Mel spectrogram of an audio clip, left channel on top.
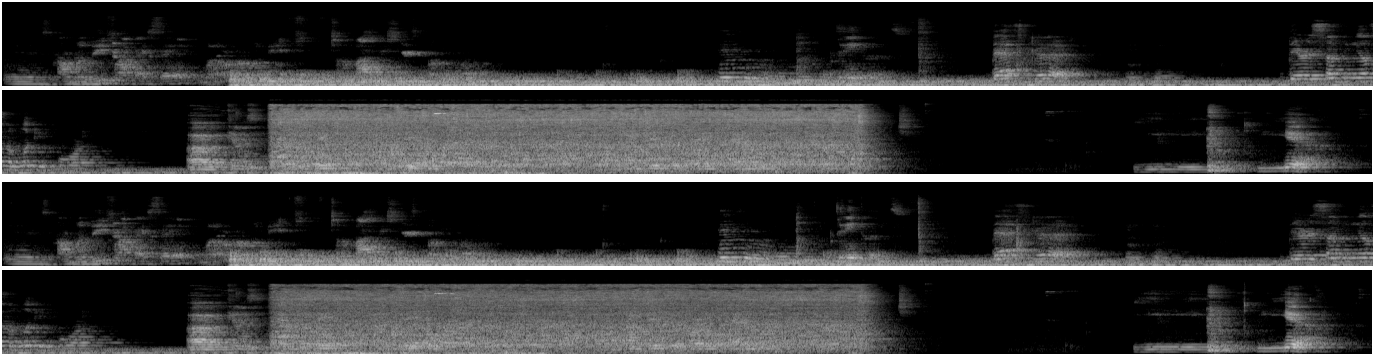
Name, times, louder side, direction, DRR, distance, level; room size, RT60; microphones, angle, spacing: voice 1, 0.0-3.0 3.3-4.8 22.7-22.8, right 1 dB, 15° right, -3 dB, 1.3 m, -36 dB
sound 1, 2.1-21.8, equal, 60° right, 1.2 m, -29 dB
voice 2, 7.1-8.8 11.2-11.6 25.0-26.9, right 3 dB, 40° right, 3 dB, 0.6 m, -29 dB
voice 3, 9.8-10.7 12.2-12.3 12.8-14.6 16.1-16.2 17.7-19.5, left 2 dB, 80° left, -1 dB, 1.5 m, -30 dB
voice 4, 15.6-18.0 19.8-21.6 25.7-25.9, equal, 10° left, -4 dB, 1.4 m, -28 dB
sound 2, 16.4-22.3, left 4 dB, 55° left, 0.9 m, -21 dB
5.5 x 4.6 x 3.9 m, 0.91 s
head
